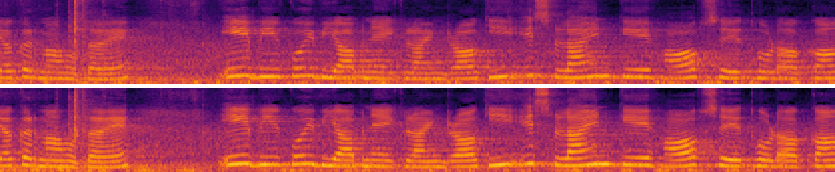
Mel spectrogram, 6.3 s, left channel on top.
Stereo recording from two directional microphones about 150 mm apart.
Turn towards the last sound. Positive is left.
turn(degrees=-50)  # may be behind; listen again after turning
